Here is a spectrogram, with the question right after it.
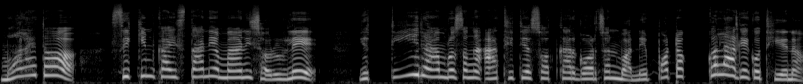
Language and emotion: Nepali, surprised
